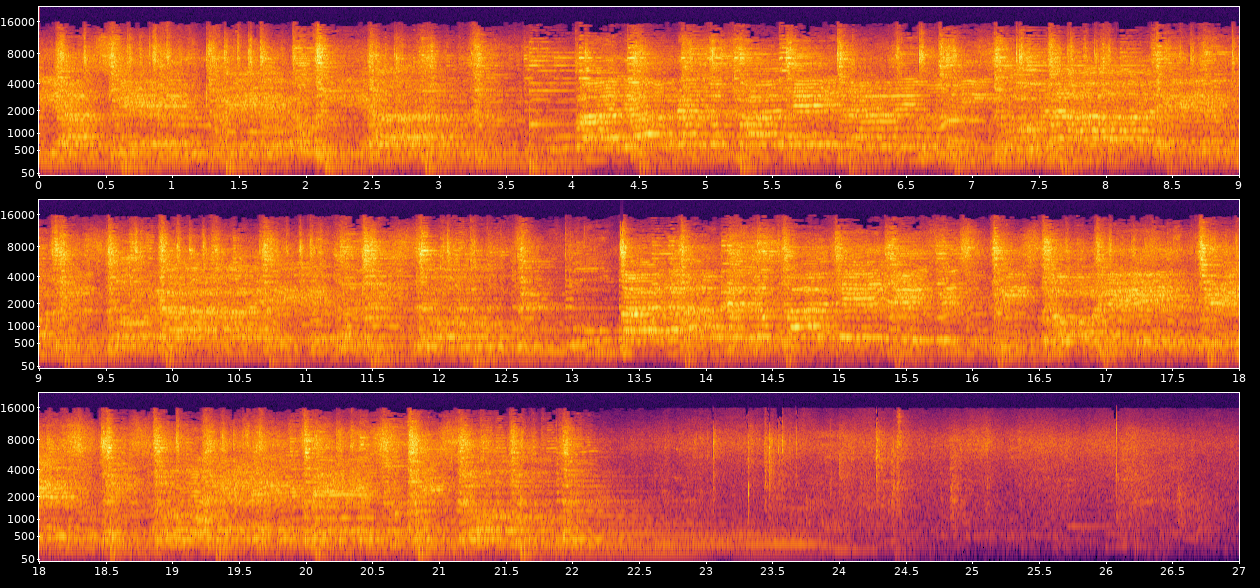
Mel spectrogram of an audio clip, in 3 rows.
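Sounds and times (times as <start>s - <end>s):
mixed chorus singing: 0.0s - 22.6s
strummed acoustic guitars: 0.0s - 24.3s.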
